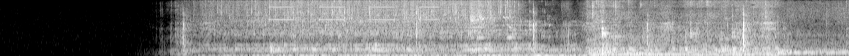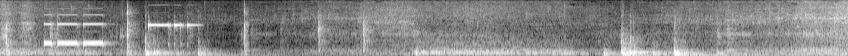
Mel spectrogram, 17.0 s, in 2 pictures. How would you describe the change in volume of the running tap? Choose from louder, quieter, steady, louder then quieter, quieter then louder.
quieter then louder.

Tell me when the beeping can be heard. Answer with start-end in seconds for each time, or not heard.
2.6-4.4, 8.9-10.5.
